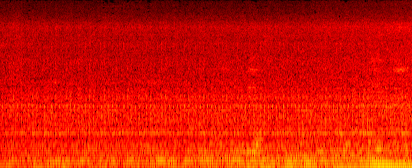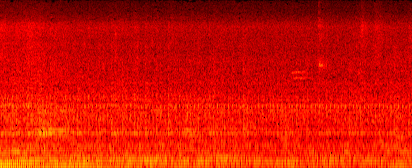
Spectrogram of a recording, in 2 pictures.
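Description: A steady low mechanical hum, like an engine idling, growing a little louder about halfway through and then easing, under a faint hiss.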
